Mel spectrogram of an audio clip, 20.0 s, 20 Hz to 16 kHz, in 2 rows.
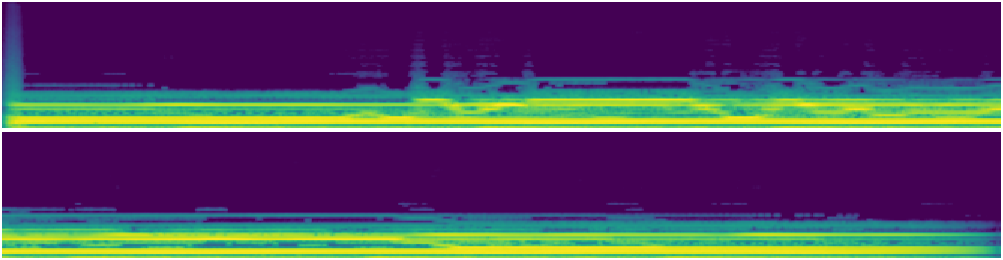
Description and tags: A sound created in Giorgio Sancristoforo's program Berna, which emulates an electro-acoustic music studio of the 1950s. Subsequently processed and time-stretched approximately 1000% in BIAS Peak.
ambient, Berna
